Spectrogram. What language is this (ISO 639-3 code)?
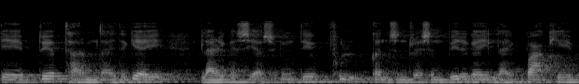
mni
